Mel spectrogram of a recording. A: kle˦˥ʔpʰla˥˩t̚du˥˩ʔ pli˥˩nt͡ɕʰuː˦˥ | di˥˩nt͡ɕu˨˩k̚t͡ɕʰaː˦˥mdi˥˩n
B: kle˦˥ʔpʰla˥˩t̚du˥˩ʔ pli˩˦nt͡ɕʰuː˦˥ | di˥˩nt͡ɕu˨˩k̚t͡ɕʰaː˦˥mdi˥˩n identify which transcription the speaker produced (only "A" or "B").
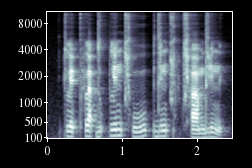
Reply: A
